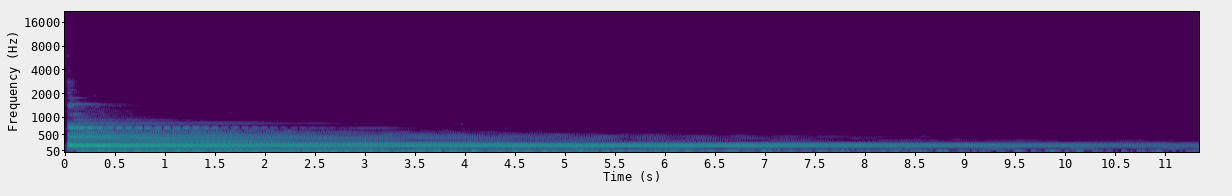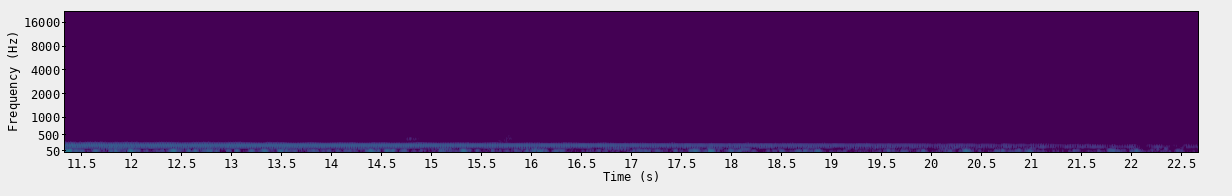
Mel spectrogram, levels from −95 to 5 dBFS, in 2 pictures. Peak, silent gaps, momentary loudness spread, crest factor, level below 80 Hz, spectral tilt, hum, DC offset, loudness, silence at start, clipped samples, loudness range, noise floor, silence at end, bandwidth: -34 dBFS; none; 22 LU; 20 dB; -62 dBFS; -6.5 dB/octave; none; under 0.1%; -51 LUFS; 0 s; under 0.1%; 19 LU; -84 dBFS; 0.6 s; 1.5 kHz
